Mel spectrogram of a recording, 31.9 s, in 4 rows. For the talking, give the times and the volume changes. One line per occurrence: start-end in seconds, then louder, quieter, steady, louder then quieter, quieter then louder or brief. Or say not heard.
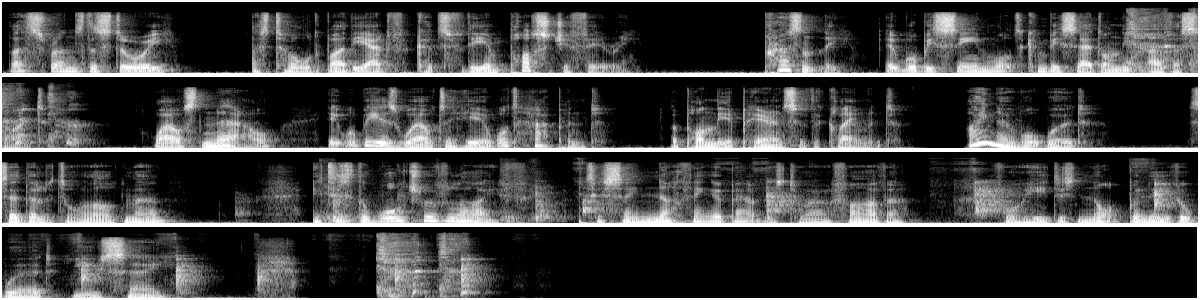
0.1-25.9 steady.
